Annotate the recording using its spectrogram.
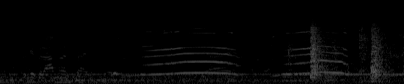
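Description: A cat meows, ending in one long call that rises and falls, then two sharp knocks on a wooden door near the end.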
